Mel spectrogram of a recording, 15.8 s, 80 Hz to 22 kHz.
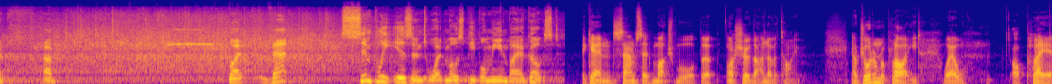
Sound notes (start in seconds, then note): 0.0 applaud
